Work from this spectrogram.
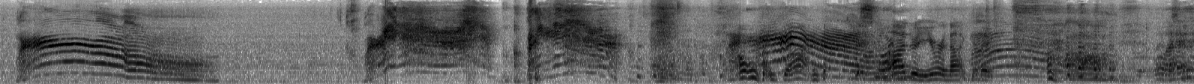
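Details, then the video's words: A cat angry and frightened during a vet visit gives repeated long wavering yowls and moaning growls, some rising and falling, broken by brief hissing noises and clatter in a small room. "Angry cat at vet"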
